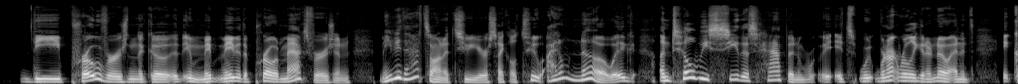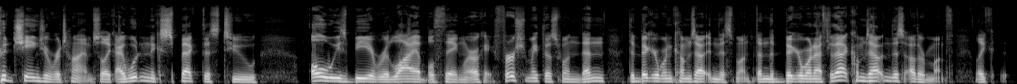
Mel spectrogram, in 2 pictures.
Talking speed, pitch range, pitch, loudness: 235 wpm, 120-160 Hz, 135 Hz, -16 LUFS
